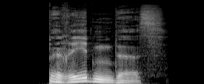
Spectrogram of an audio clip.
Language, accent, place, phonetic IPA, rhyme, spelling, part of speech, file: German, Germany, Berlin, [bəˈʁeːdn̩dəs], -eːdn̩dəs, beredendes, adjective, De-beredendes.ogg
- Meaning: strong/mixed nominative/accusative neuter singular of beredend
